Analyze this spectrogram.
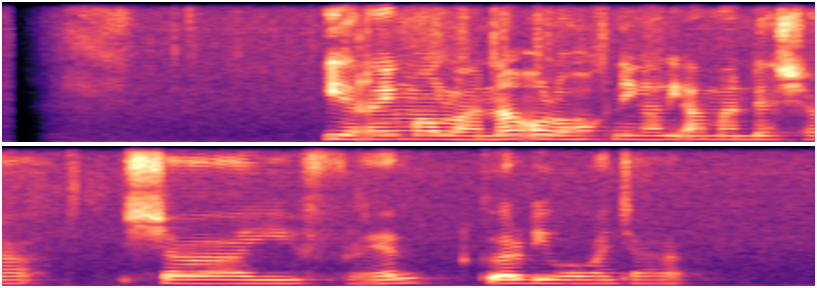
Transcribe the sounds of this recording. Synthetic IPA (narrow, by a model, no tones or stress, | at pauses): ʔiɾɛŋmaulanaʔɔlɔɦɔk̚niŋaliʔamanda | ʃaifɾɛn̚kɨrdiwawaɲt͡ʃaɾa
